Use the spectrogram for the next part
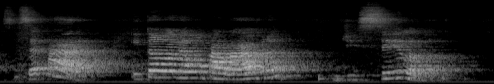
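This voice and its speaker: A primary school teacher with a Brazilian Portuguese accent gives a slow remote lesson to children, patiently spelling out syllables and asking checking questions. Her high voice is animated with a sharp tone, and the room is echoey with long reverb.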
